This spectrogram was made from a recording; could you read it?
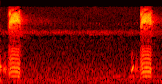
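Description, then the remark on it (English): Two short, buzzy, nasal peent calls of an American woodcock, spaced about two and a half seconds apart, each a harsh rasping burst over a faint steady background hiss. “Their brown and black speckles camouflage them perfectly until they sing, which sounds less like singing and more like yelling the word paint over and over.”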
